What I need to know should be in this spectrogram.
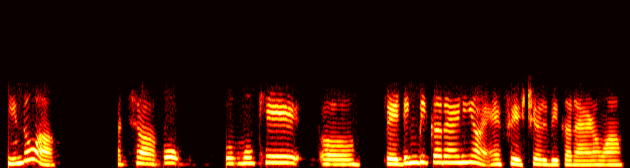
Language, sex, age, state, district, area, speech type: Sindhi, female, 30-45, Uttar Pradesh, Lucknow, urban, conversation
